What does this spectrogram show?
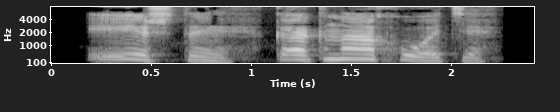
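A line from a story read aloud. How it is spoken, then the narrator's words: Muttering. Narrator (Russian): пробормотал комиссар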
